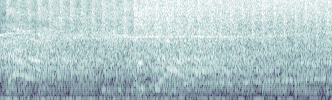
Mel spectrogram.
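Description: Loud music with a steady low bass and a short melodic figure repeated in quick notes.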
